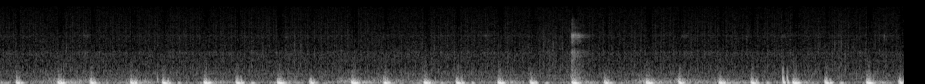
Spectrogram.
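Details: Steady, strong, regular low thumps at about 80 per minute, a heart speeding up on its own after compression; heartbeat.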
